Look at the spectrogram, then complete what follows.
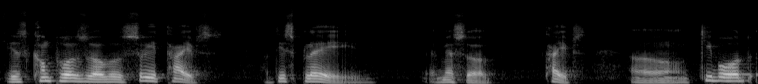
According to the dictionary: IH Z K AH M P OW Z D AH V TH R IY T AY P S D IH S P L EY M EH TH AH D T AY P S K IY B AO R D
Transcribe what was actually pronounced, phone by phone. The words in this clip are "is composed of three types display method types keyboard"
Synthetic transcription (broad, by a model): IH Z K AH M P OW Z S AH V S R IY T AY P S D IH S P L EY M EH S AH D T AY P S K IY B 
